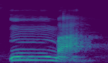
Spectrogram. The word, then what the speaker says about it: mma: Mma, knife. Mma. First M, pronoun with mouth closed. Mma, knife. Before you open your mouth, the second M.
